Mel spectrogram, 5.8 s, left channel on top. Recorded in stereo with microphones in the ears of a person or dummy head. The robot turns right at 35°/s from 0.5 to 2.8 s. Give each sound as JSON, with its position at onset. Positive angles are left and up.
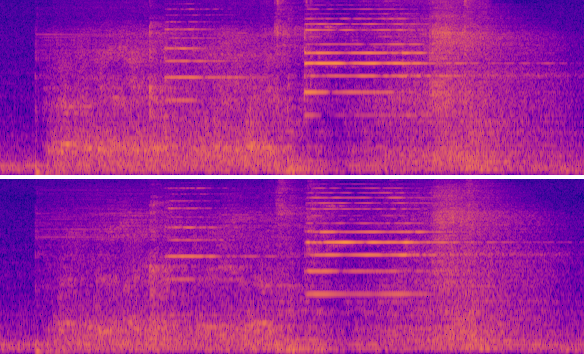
{"t": 0.3, "sound": "a sliding door", "side_deg": -5, "distance_m": 2.0}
